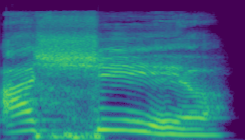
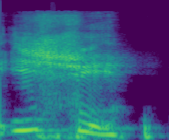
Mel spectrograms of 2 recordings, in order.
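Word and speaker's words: אִישׁ: 남자는 히브리어로 아쉬요. 아니 이슈. 여자는 이샤. 그래서이 쉬에서 파생돼서 나왔기 때문에이 쉬려야 뗄 수가 없어요. 단어만 봐도이 여자를 남자에게서 만들었다라고 했잖아요. 그래서 여자라고 읽컫는다. 이쉬 이샤 뗄 수가 없는 불가분의 관계가 어 있죠.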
